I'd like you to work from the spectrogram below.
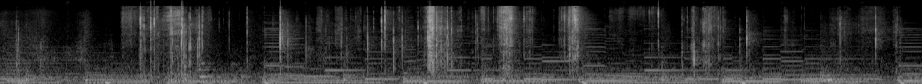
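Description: A paper package of local sweets shaped like sliced pear is opened, with many quick crinkles, crackles and tearing sounds.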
